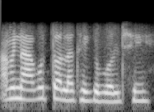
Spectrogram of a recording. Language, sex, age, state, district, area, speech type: Bengali, female, 30-45, West Bengal, South 24 Parganas, rural, conversation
